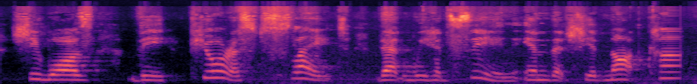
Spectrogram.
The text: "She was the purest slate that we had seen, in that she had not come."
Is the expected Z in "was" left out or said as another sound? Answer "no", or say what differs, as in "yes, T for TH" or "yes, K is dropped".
no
